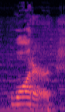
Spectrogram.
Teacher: So I'm not pronouncing da. Instead, I'm pronouncing my T as a very soft D. So it's water. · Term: flat T sound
